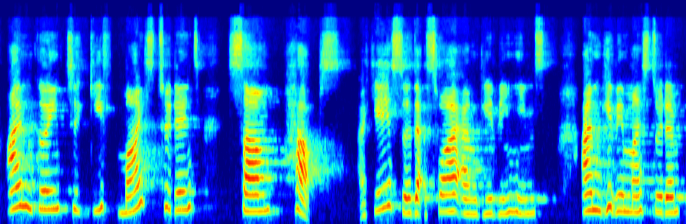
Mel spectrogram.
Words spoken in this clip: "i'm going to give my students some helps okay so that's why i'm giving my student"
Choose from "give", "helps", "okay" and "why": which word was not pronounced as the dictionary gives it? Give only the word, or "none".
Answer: helps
